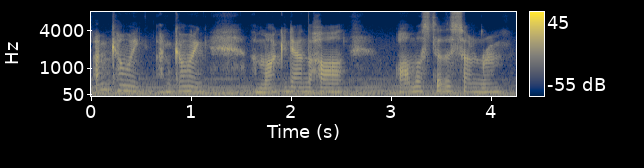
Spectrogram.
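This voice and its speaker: A performer voicing a terrified woman caller alone in a snowbound house, halting and stammering with fear in a horror audio drama. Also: medium pitch, steady tone, over music, natural voice, low-quality recording. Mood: anxious, hurried. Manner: halting, fearful, breathy stammering. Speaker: emergency caller.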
